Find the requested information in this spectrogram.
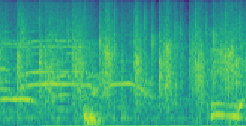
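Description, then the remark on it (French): An audience applauds in a loud, continuous burst of dense clapping, with whoops and cheering voices rising over it throughout. “Laurent, vainqueur à l'applaudimètre.”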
